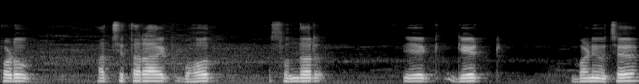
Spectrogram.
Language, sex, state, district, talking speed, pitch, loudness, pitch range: Garhwali, male, Uttarakhand, Tehri Garhwal, 95 wpm, 150 Hz, -16 LUFS, 145-155 Hz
